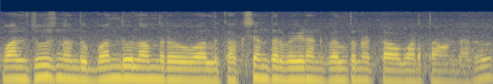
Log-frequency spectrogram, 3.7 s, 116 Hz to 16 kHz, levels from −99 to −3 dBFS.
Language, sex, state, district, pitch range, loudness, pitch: Telugu, male, Andhra Pradesh, Anantapur, 140-160 Hz, -16 LUFS, 150 Hz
